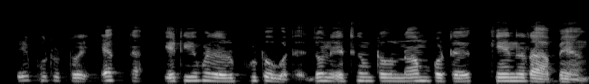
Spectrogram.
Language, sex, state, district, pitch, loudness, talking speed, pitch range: Bengali, male, West Bengal, Jhargram, 165 Hz, -24 LUFS, 165 wpm, 155-175 Hz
